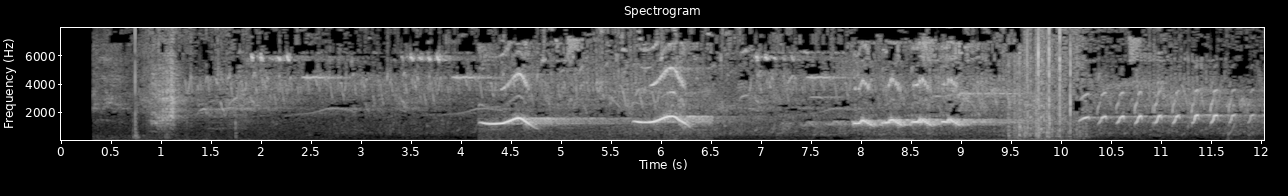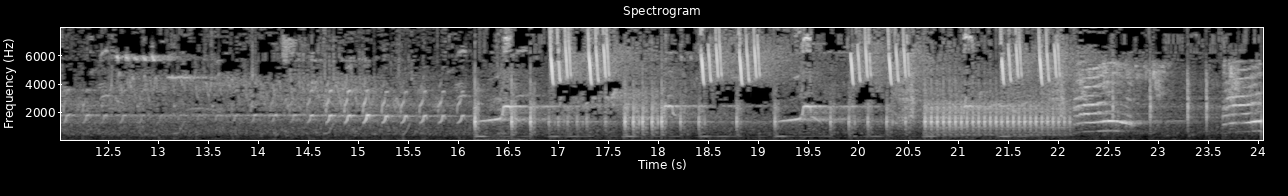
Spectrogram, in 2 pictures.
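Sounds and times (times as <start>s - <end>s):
whistled bird notes: 3.5s - 11.8s, 14.2s - 23.2s
warbling bird notes: 14.5s - 23.6s.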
